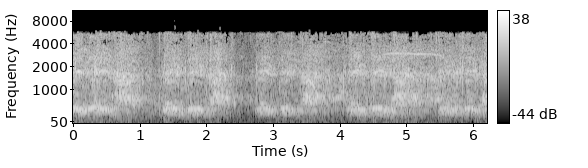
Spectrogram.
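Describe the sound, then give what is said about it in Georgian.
A large crowd on Freedom Square gives an ovation to Georgian Dream coalition leader Bidzina Ivanishvili on his arrival, a loud mass of voices roaring and chanting in rhythmic, repeating waves. “რამდენიმე სიტყვის შემდეგ თავისუფლების მოედანზე კოალიცია ქართული ოცნების ლიდერი ბიძინა ივანიშვილი მივიდა, რომლის გამოჩენასაც იქ შეკრებილნი ოვაციებით შეხვდნენ.”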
